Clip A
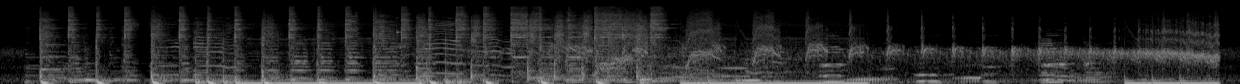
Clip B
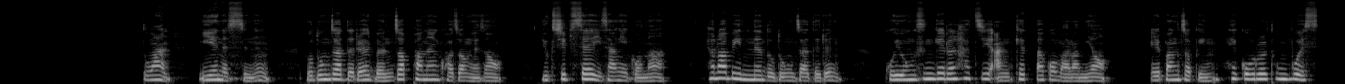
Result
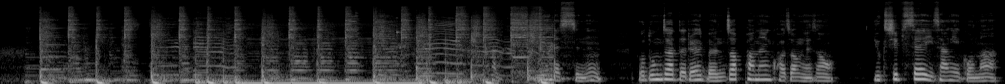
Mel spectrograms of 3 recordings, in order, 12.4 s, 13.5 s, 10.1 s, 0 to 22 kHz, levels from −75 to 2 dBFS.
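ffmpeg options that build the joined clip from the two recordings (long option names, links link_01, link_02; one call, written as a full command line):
ffmpeg -i cue0.wav -i cue1.wav -filter_complex "[1:a]asplit=2[link_01][link_02];[0:a]apad=whole_dur=10.05,atrim=end=10.05,atrim=end=5.552[link_03];[link_02]atrim=start=2.228:end=6.73[link_04];[link_01]atrim=start=1.6:end=2.23,asetpts=PTS-STARTPTS,volume=-6.5dB,afade=type=in:duration=0.004:curve=hsin,afade=type=out:start_time=0.626:duration=0.004:curve=hsin,adelay=4920[link_05];[link_03][link_04]acrossfade=duration=0.004:curve1=hsin:curve2=hsin[link_06];[link_06][link_05]amix=inputs=2:normalize=0" out.wav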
